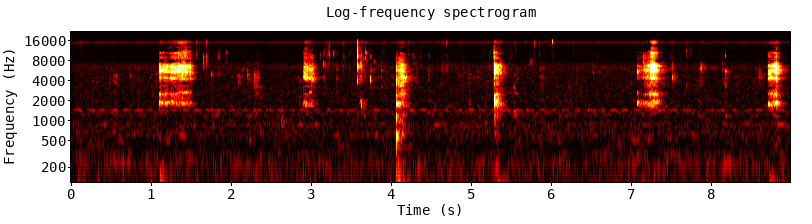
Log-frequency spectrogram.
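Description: Close-miked eating sounds: a person chewing spaghetti, with about six short, wet mouth smacks and clicks spread through the quiet, two of them sharp.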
